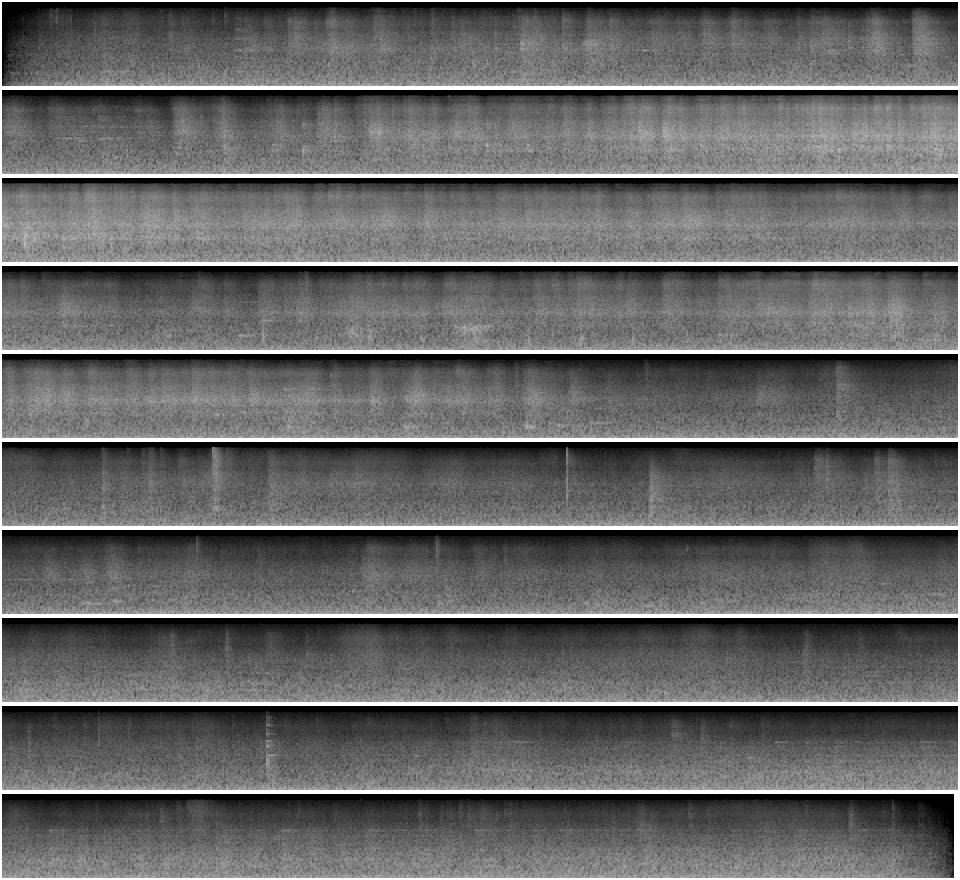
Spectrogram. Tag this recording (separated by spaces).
trolley Shopping-mall ventilation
